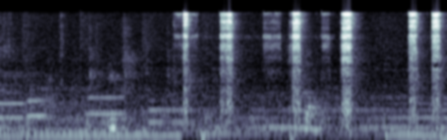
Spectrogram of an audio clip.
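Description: Aerosol can sprayed in short bursts into a drinking glass to harden the glue holding a bullet core: four brief hisses from about two seconds in, over quiet background music.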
